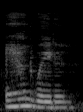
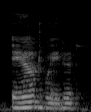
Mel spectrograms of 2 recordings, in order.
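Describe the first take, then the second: No difference in how they are said.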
